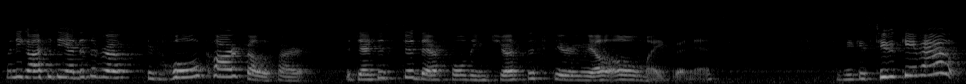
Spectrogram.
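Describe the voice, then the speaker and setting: A woman's voice: high voice, lively intonation, normal speed. A woman kindergarten teacher reading a storybook aloud expressively, talking directly to young children. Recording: roomy echo.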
